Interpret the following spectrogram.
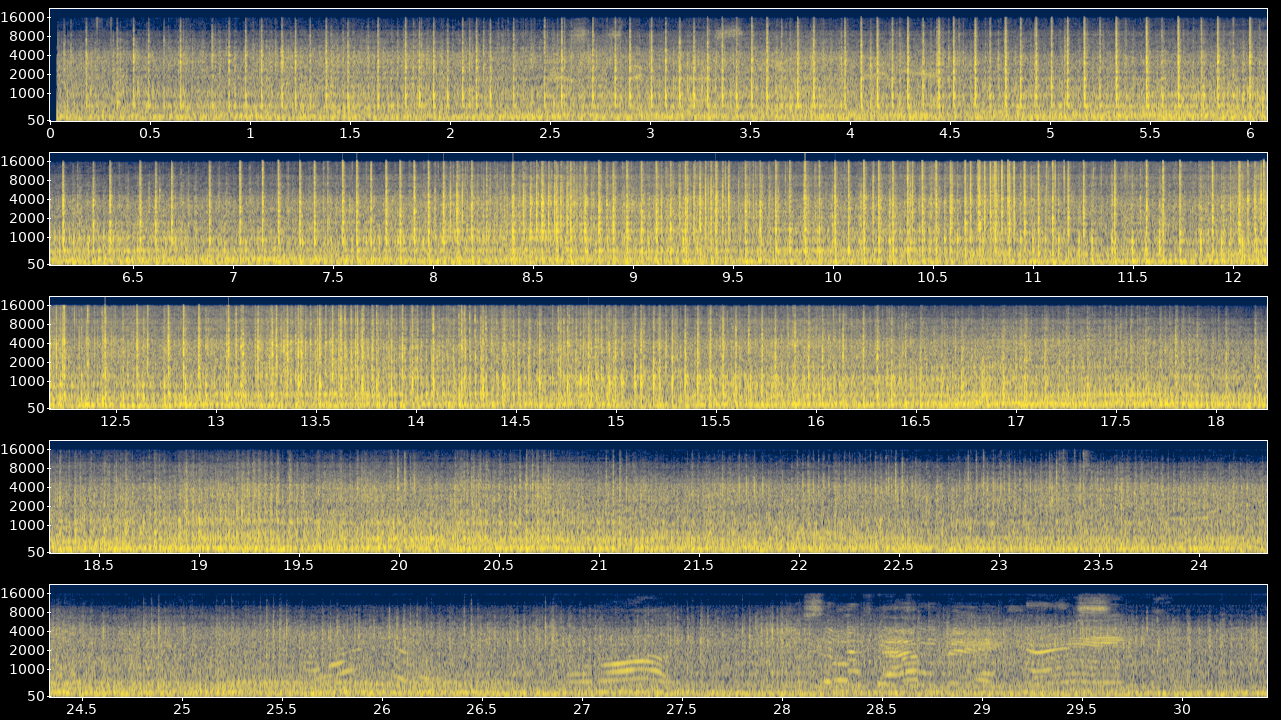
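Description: A pack of racing lawnmowers running hard in a heat, a steady dense engine drone that swells as they come past and eases off toward the end.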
